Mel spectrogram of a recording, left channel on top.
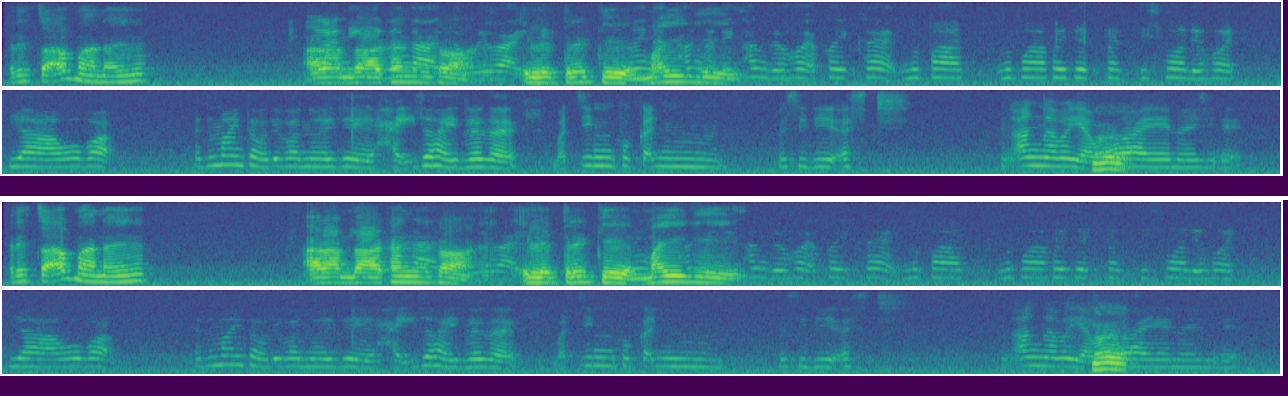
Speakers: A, on the right; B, on the left.
A: ꯆꯥꯞ ꯃꯥꯅ ꯑꯔꯥꯝꯗꯥꯔ
B: ꯌꯥꯅꯤꯡꯗꯕ
A: ꯈꯪꯉꯤꯀꯣ
B: ꯇꯥꯏ ꯇꯧꯔꯤꯕ
A: ꯏꯂꯦꯛꯇ꯭ꯔꯤꯛꯀꯤ
B: ꯅꯣꯏꯅ
A: ꯃꯩꯒꯤ
B: ꯈꯪꯗ꯭ꯔꯗꯤ ꯈꯪꯗ꯭ꯔꯦ ꯍꯣꯏ ꯑꯩꯈꯣꯏ ꯅꯨꯄꯥ ꯅꯨꯄꯥ ꯑꯩꯈꯣꯏꯁꯦ ꯈꯔꯥ ꯔꯗꯤ ꯁꯣꯜꯂꯤꯦ ꯍꯣꯏ ꯌꯥꯋꯣꯕ ꯑꯗꯨꯃꯥꯏꯅ ꯇꯧꯔꯤꯕ ꯅꯣꯏꯁꯦ ꯍꯩꯁꯨ ꯍꯩ ꯑꯗꯨꯒ ꯃꯆꯤꯟ ꯈꯣꯀꯟꯕꯁꯤꯗꯤ ꯑꯁ ꯉꯥꯡꯅꯕ ꯌꯥꯝ
A: ꯅꯣꯏ
B: ꯋꯥꯏꯑꯦ ꯅꯣꯏꯁꯤꯗꯤ꯫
